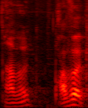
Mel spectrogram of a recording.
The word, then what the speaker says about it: Dravotte: Alors ce fameux Daniel Dravotte, le T se prononce, hein.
